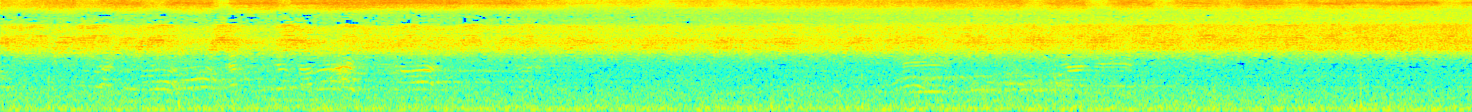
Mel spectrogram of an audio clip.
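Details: A summer school playground filled with cicada song: one continuous high, shimmering buzz, while faint, distant voice-like sounds rise and fall beneath it.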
